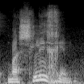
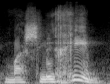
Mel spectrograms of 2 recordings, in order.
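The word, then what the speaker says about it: משליכים: And again, some people would pronounce this word as Mashlichim, but that's a wrong pronunciation. You should say Mashlichim.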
